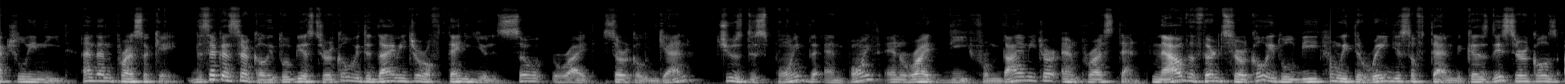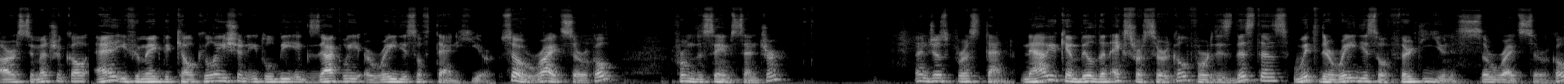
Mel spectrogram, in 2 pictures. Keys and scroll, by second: 20.9-21.6 typing, 24.7-25.4 typing, 30.1-30.9 typing.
